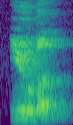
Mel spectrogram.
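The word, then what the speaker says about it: über: with the um loud it is the right pronunciation is uba Uber the door is called as tu tu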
